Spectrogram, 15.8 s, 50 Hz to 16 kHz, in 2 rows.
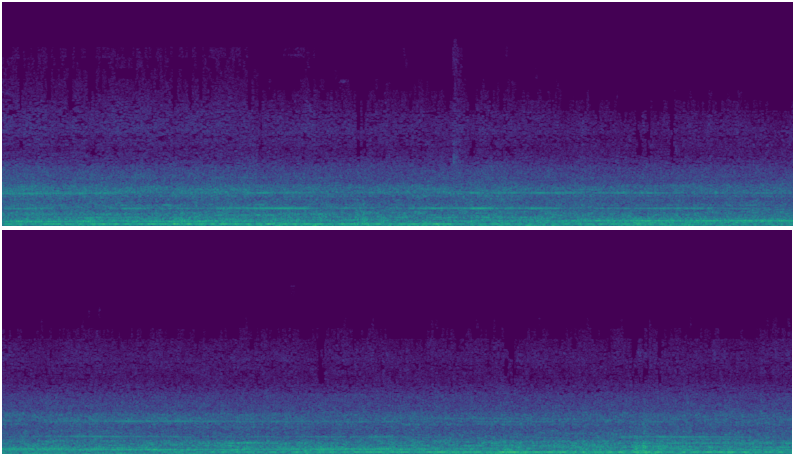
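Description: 2000 series electric train running at a steady speed, its traction motors giving a steady hum of several tones over the running noise of the wheels on the rails.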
